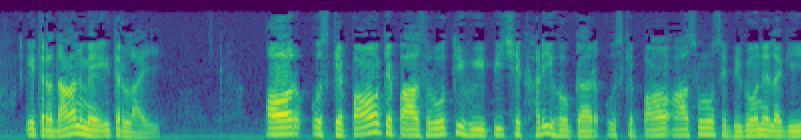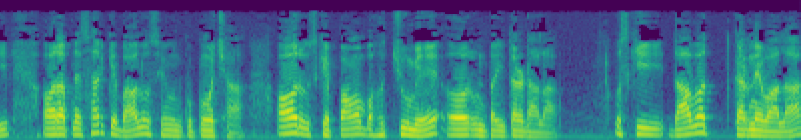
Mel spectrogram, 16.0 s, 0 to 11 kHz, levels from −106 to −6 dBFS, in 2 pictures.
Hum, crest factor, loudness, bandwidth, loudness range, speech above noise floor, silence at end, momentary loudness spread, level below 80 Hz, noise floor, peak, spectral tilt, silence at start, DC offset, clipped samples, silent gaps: none; 18 dB; -20 LUFS; 8.4 kHz; 4 LU; 32 dB; 0 s; 11 LU; -58 dBFS; -51 dBFS; -2 dBFS; -7.5 dB/octave; 0.25 s; under 0.1%; under 0.1%; none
